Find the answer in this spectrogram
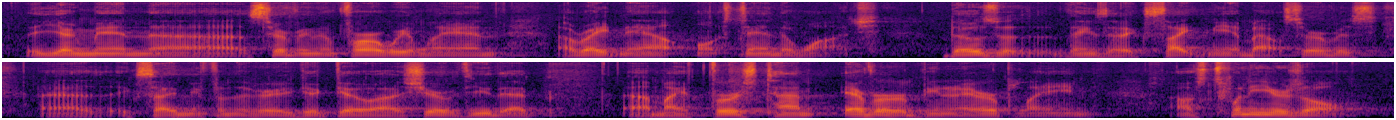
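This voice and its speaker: The voice has a dark, mellow tone and monotone, flat intonation at a moderate pace. Audible room echo is present. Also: man, very deep, low pitch for a man. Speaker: military commander. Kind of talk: fireside chat interview. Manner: halting, repeats words.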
